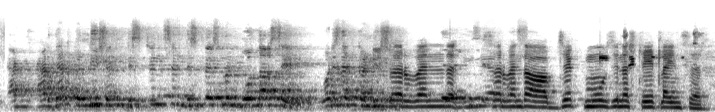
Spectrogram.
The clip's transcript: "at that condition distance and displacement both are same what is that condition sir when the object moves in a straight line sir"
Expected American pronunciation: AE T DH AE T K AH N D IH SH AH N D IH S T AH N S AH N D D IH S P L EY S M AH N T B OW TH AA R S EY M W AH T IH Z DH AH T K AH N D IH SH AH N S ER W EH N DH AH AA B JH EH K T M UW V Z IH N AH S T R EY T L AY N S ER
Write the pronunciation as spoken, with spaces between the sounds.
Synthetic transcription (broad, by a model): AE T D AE T K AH N D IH SH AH N D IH S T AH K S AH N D D IH S P L EY S M AH N T B OW T AA R S EY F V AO T IH Z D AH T K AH N D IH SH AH N S ER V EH N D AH AA B JH EH K T M UW V Z IH N AH S T R EY T L AY N S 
